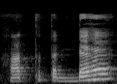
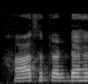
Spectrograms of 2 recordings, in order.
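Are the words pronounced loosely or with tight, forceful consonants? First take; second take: tight; loose. First: The consonants are said tightly, with extra force. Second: The consonants are said loosely, without extra force. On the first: The speaker calls it right. "ਕਸ ਕੇ ਬੋਲਨੇ ਆ" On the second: The speaker calls it wrong. "ਨਹੀਂ ਬੋਲਣਾ"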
